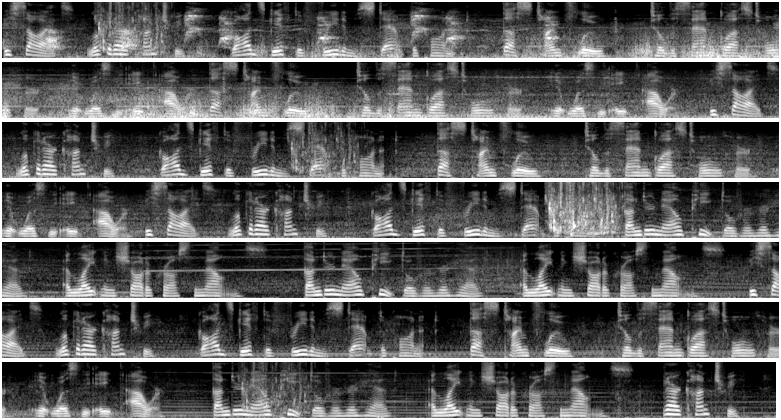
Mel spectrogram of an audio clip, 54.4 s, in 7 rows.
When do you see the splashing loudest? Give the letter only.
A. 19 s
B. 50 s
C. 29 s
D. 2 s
C.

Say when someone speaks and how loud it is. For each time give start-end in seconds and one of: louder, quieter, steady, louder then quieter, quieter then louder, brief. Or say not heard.
0.0-54.0 steady.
